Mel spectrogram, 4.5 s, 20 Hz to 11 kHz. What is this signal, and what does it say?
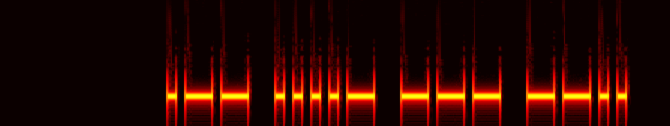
Morse code, heard as a keyed tone, about 20 wpm, 700 Hz. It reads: W4OZ
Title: USA Call Signs 20wpm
